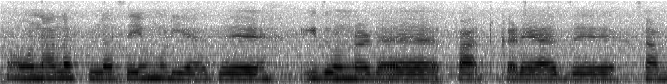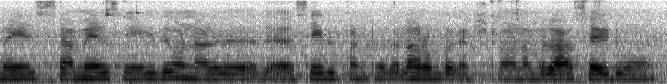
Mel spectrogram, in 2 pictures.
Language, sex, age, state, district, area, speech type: Tamil, female, 30-45, Tamil Nadu, Mayiladuthurai, urban, spontaneous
